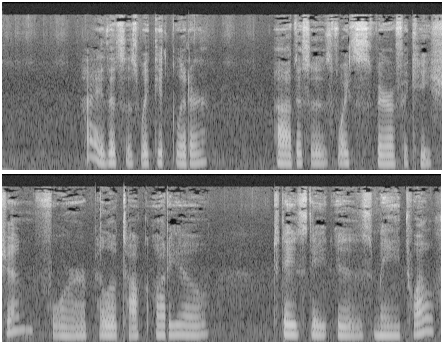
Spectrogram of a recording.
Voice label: Verification, F; Pillowtalk

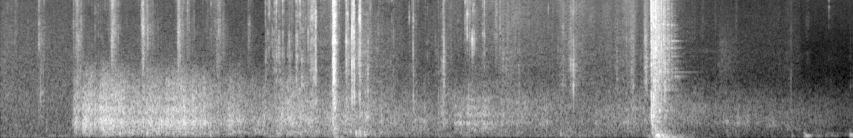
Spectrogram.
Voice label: Rain Ambience, Relaxing, Comforting; F4M; GFE

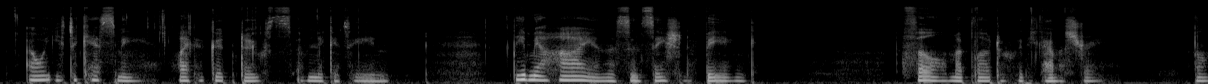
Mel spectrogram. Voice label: Erotic Poem; Non Explicit; Similies An Erotic Poem; F4A

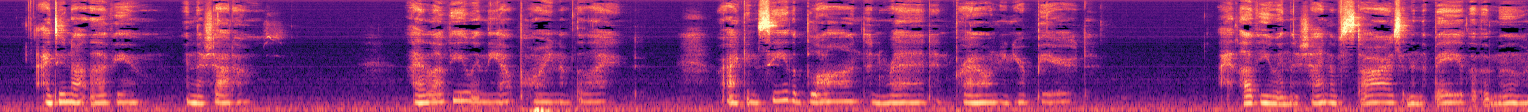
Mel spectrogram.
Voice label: F, Poetry, Raspy Voice; Lights

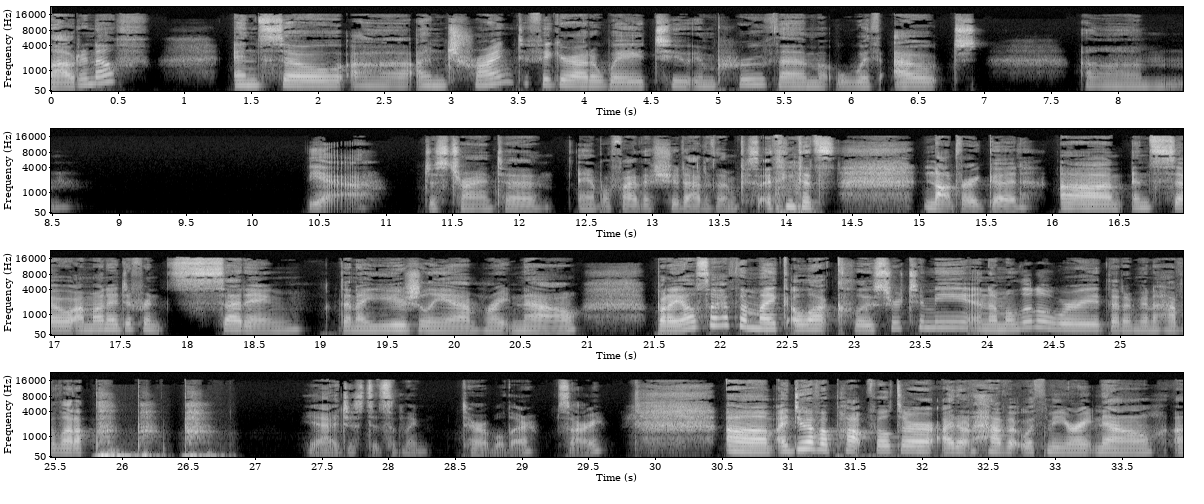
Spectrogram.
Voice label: Mic Settings Test testing testing

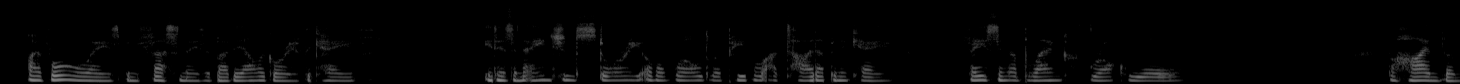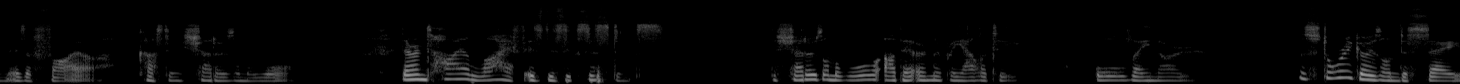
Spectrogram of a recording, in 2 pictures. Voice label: Hypnosis, conditioning; F4M; Allegory of the Cave; intimate; mind games; after effects; induction; training

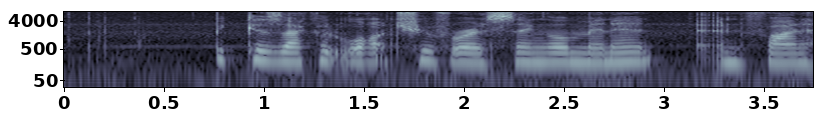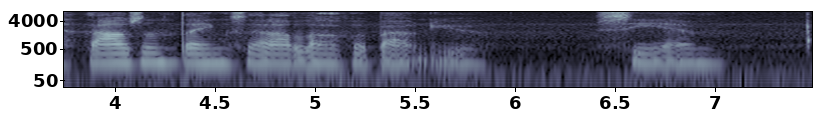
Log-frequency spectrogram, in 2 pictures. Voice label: reading

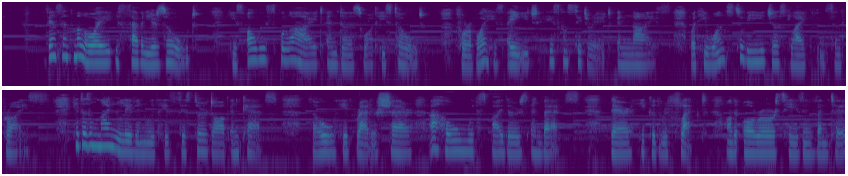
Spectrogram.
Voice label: Poetry reading, Sfx, Brazilian accent; Vincent Malloy

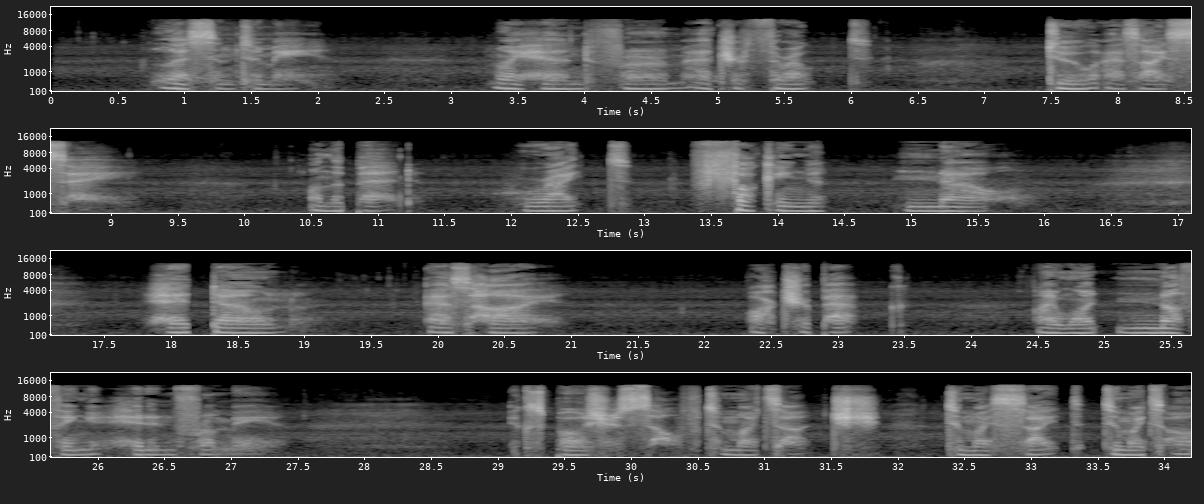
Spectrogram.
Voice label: Erotic poetry, Fdom, Leather belt, Stern, Tender; My Good Girl

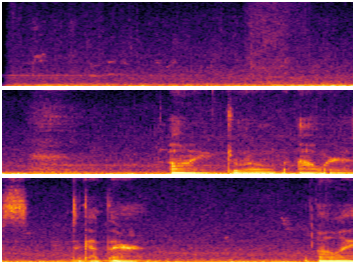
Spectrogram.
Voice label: Narrative; F4A; The Siren s Awakening; Summer Nights

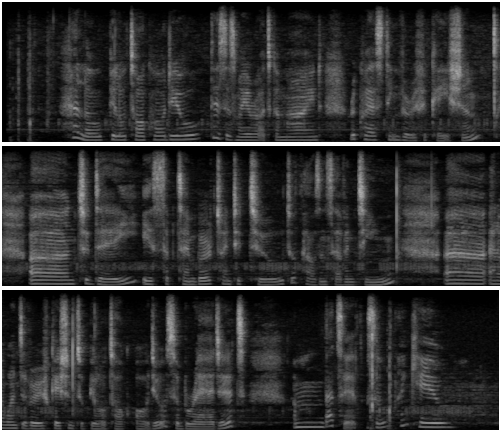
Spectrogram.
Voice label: [F] Pillow Talk [Brazilian accent]

